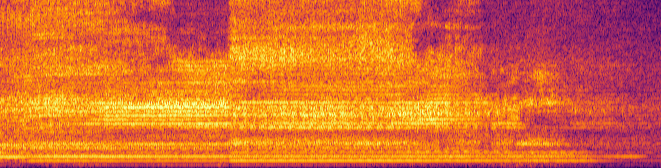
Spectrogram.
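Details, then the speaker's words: Flojet portable RV waste pump moving RV tank waste into a toilet: a steady high motor whine with a fast even pulse. Pitch drops slightly as it works harder once the black tank is opened after the grey water. Normal running under load. "You just gonna have grey water first. Sounds like it's working harder now."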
